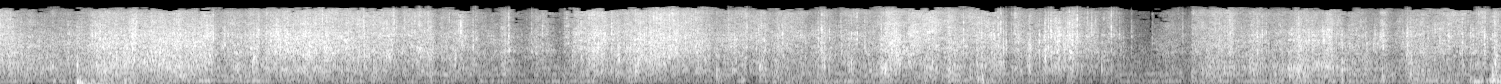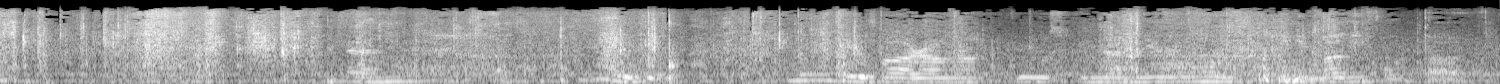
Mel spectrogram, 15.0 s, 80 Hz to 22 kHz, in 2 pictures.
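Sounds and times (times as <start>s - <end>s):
packing paper crinkling: 0.0s - 14.4s.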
